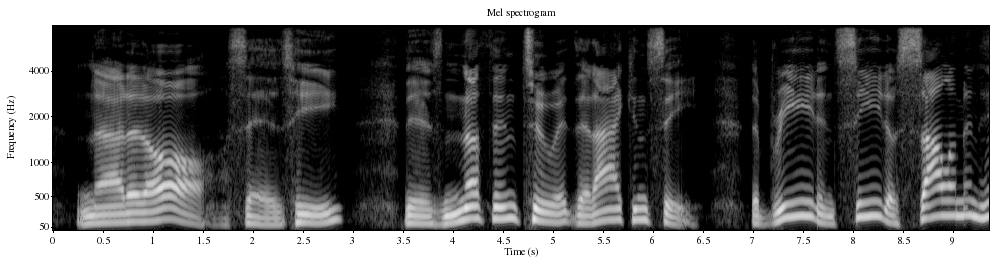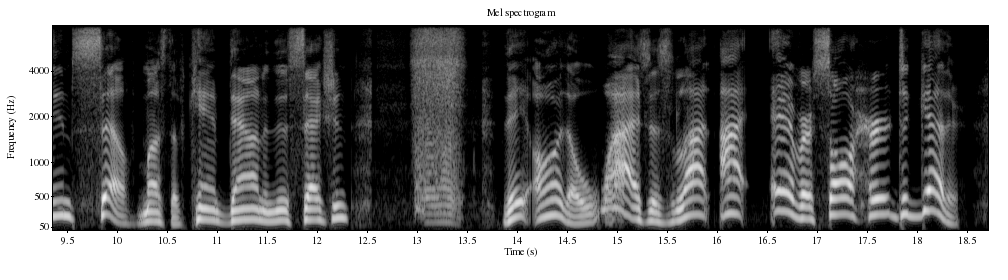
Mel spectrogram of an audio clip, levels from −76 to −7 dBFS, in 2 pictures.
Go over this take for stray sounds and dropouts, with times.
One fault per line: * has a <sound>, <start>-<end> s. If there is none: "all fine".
* has a throat clearing, 12.6-13.6 s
